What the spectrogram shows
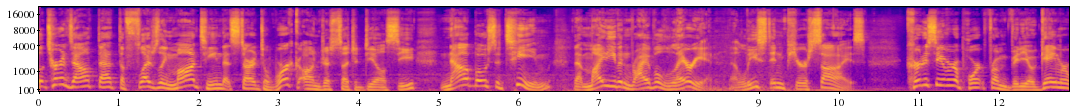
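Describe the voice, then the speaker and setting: A man's voice: fairly high pitch, a bit bright. A man hosting a casual gaming news video, enthusiastic with self-deprecating asides.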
